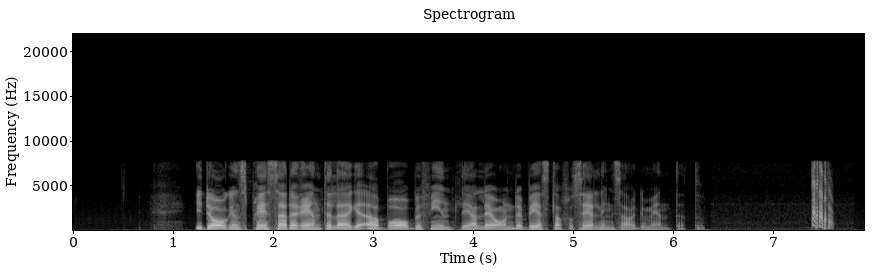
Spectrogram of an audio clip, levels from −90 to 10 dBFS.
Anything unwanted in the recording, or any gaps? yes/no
yes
